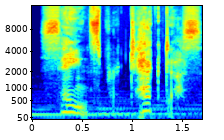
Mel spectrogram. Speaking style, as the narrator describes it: she muttered

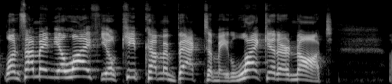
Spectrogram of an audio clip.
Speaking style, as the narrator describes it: this little baby comes with a bite and shouts out

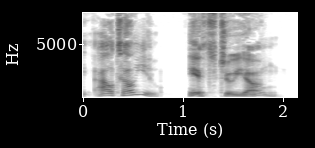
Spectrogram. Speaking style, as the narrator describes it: she answered cheerfully

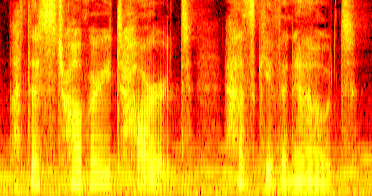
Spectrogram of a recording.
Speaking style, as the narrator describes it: she said in her sweetest voice

